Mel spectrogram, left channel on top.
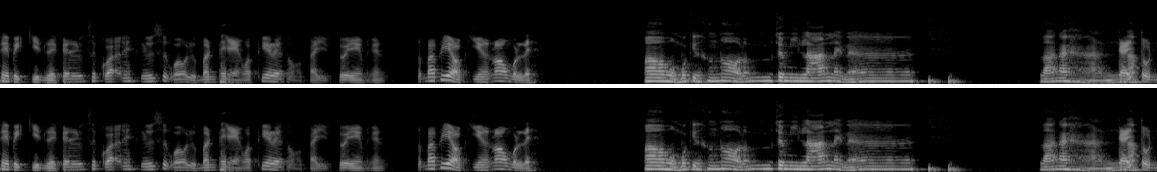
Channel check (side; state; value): both; identical; correlation 1.00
